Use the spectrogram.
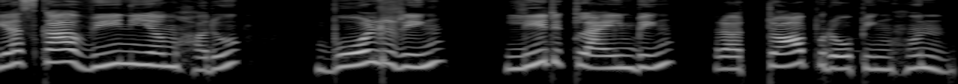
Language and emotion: Nepali, neutral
